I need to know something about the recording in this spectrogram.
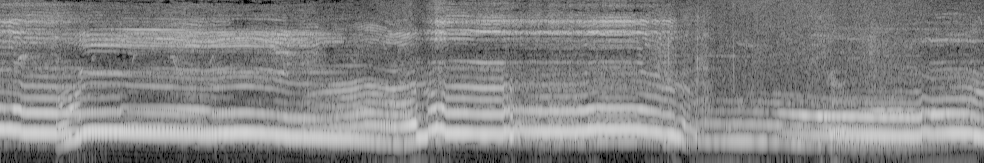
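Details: A chorus of wolves (Canis lupus) with multiple howls overlapping, voices sliding up and down in pitch, one dipping sharply and rising again, others holding steady tones beneath.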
